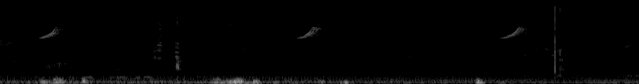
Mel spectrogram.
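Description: A bird giving a single short, high chirp about every two seconds, over low thumps and rumbles, the loudest about two and a half seconds in, and a sharp click near the end.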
